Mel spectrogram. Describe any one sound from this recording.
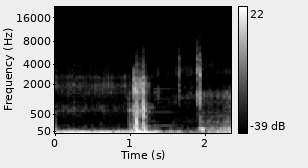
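A speargun fires with a sharp snap underwater.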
